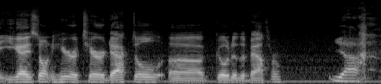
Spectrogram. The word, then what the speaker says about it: pterodactyl: Hey, you know why that you guys don't hear a pterodactyl go to the bathroom? Yeah, the P is silent.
